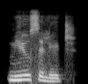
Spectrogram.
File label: "mucilage", Indian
